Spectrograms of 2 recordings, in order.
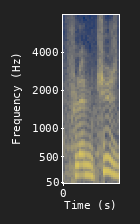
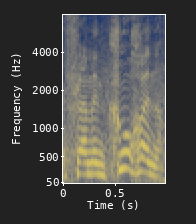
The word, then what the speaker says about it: Flammekueche: à fait logique non flammekueche dans le reste de la france et en plus c'est même pas la bonne prononciation parce que ça s'appelle flamen couronne en alsacien alors c'est un établissement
